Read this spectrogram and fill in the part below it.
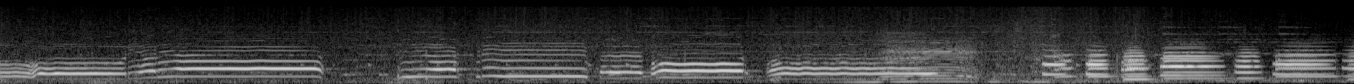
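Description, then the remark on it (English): A slow Swiss Ronds des Vaches cow-herding melody played on a long alphorn reaching from the lips to the ground: long, sustained, mellow notes that rise and fall, then quicker, shorter, higher phrases toward the end. No voices. “Like the Ronds des Vaches melodies, cow herding music that Swiss herders played as they drove their cattle down from the mountains on long horns that went from their lips all the way to the ground.”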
